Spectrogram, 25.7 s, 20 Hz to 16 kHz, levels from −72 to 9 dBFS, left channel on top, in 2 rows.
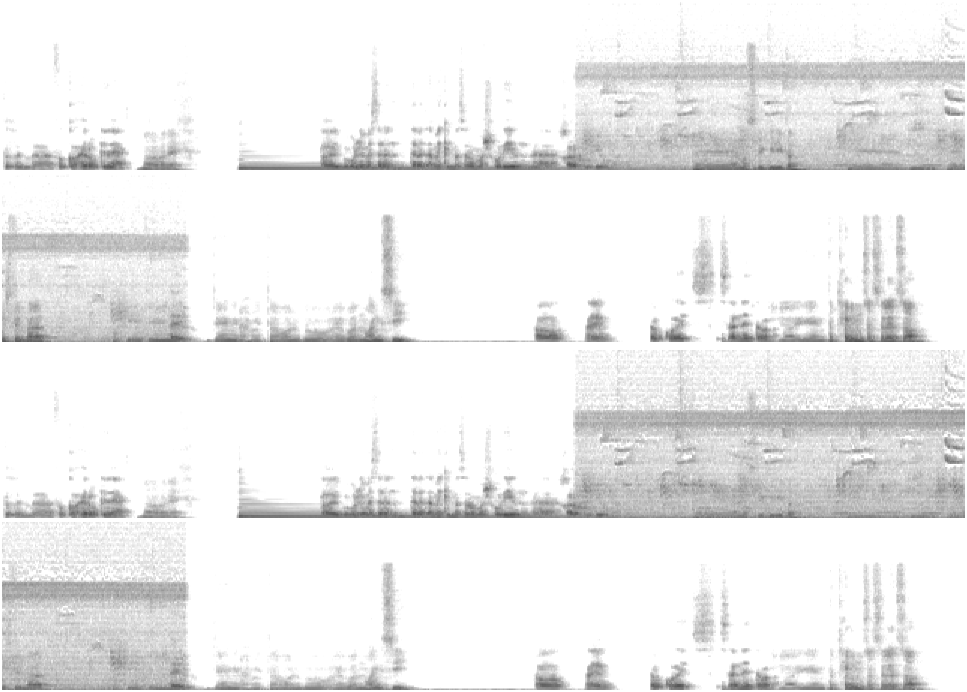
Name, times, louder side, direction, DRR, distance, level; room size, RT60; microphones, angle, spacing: voice 1, 0.0-1.7 4.2-8.4 12.1-12.3 15.1-15.3 19.9-20.3 20.6-20.9 21.5-23.2, equal, 25° left, 1.0 m, -27 dB
voice 2, 1.8-2.6 3.6-3.7 9.2-10.7 11.3-13.5 14.3-15.2 15.7-18.4 22.9-25.2, left 4 dB, 40° left, 0.3 m, -29 dB
Harp, 3.1-20.6, right 1 dB, 80° right, 0.5 m, -36 dB
sound 1, 7.6-15.3, right 5 dB, 25° right, 0.5 m, -35 dB
2.6 x 2.6 x 3.6 m
head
